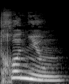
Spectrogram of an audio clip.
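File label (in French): "trognon", French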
